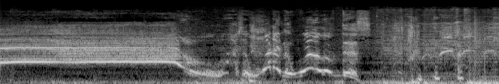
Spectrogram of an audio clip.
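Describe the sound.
A voice imitates the screech of a crashing F-35 fighter jet: a sustained high whistling tone that suddenly drops in pitch, then wavers up and down in shrill, wailing glides. Fairly loud.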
